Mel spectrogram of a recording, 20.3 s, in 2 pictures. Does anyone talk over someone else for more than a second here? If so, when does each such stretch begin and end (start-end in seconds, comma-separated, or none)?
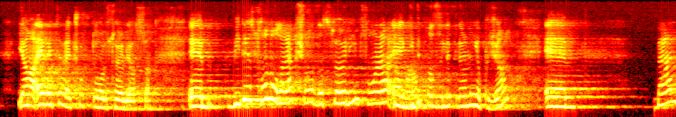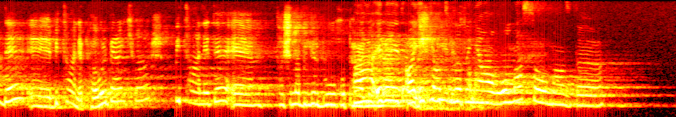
15.4-17.4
